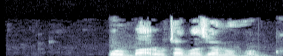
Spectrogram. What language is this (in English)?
Bangla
